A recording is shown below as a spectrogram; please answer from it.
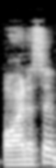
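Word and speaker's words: Ineson: So it's inerson, but you can understand how people might accidentally pronounce it innocent.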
